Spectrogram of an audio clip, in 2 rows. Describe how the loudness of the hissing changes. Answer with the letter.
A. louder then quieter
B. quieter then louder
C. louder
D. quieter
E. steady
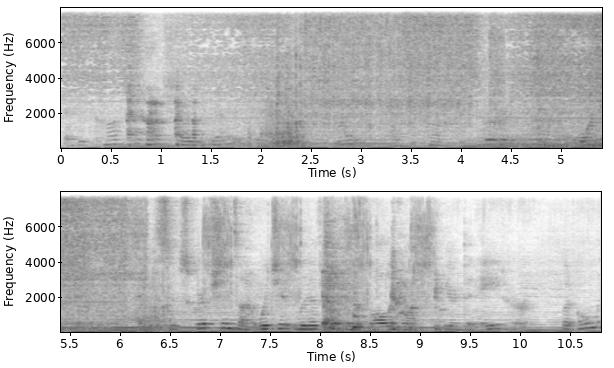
C.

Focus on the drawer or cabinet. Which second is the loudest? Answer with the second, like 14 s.
2 s.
